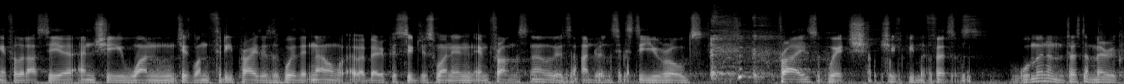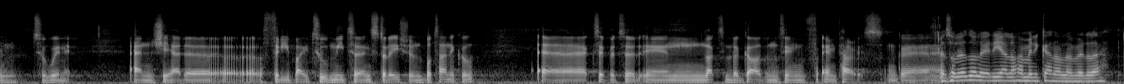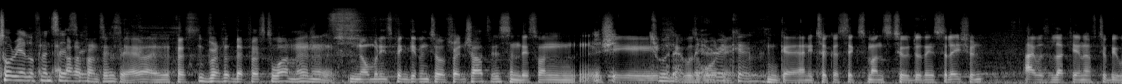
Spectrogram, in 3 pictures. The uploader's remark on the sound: record at the Ace Art Revolution exhibition in the Gustavo Bacarisa’s Gallery in Casemates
